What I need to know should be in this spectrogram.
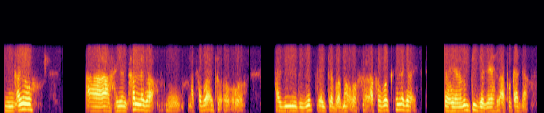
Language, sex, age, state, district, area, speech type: Manipuri, male, 60+, Manipur, Imphal East, urban, conversation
